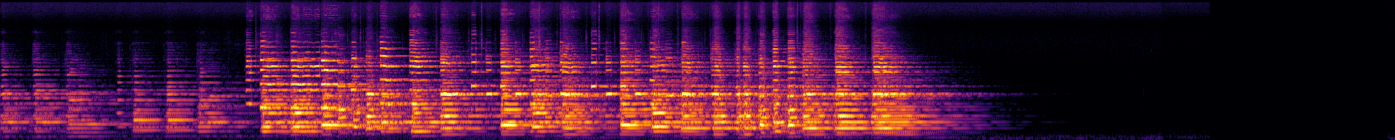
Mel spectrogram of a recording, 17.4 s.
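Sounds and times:
two oboes playing: 0.0 - 12.5.

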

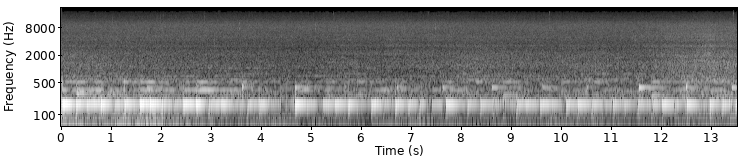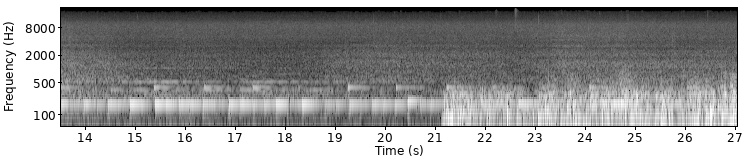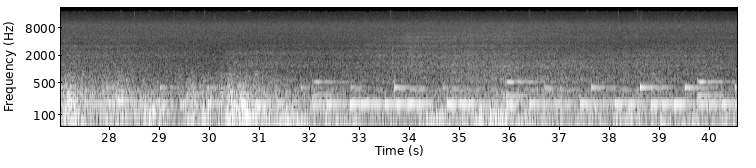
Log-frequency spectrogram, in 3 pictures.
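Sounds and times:
hang drum playing new age music: 0.0 - 40.5
ocean waves: 0.0 - 40.5
gentle thunderstorm: 21.1 - 40.5.

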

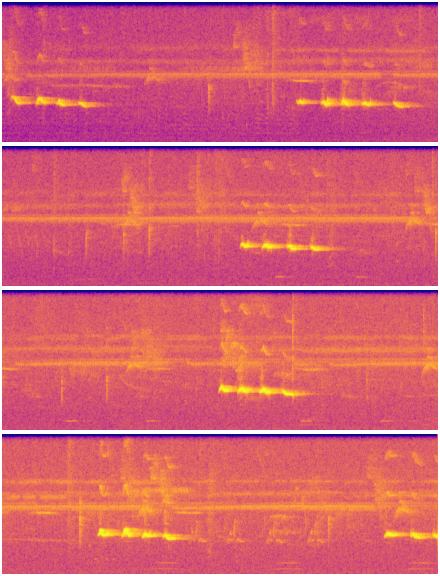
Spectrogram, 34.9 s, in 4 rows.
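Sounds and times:
high insect drone: 0.0 - 34.8
jungle bird whistling: 13.5 - 15.3, 21.8 - 23.6, 28.1 - 29.9, 33.8 - 34.8.

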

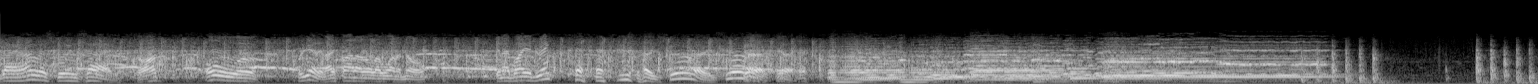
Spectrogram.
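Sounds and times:
speech: 0.4 - 4.4, 5.0 - 9.9
laughter: 4.7 - 8.2
sustained tonal music: 8.3 - 13.6
sharp knocks on a dressing room door: 13.0 - 15.3.

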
